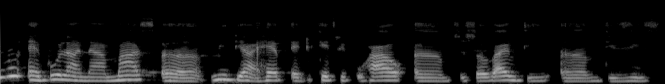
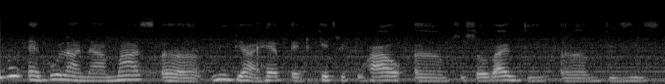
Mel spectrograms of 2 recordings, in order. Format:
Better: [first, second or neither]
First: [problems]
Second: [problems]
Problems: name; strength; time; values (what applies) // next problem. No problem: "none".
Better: first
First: none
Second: background sound (Engine); 14 dB below the speech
